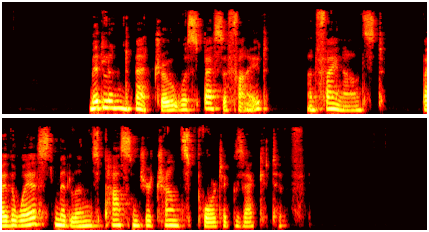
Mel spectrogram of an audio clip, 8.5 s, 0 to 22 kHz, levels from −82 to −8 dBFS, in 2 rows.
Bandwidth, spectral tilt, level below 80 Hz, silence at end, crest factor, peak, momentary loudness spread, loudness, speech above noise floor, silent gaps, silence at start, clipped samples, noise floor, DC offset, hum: 16.5 kHz; -5 dB/octave; -58 dBFS; 1.25 s; 20 dB; -2 dBFS; 15 LU; -21 LUFS; 62 dB; none; 0.85 s; under 0.1%; -82 dBFS; under 0.1%; none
